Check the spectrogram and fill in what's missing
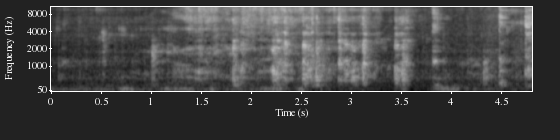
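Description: Large onions tossed into hot oil with whole cinnamon, cloves and cardamom for white mutton biryani, a sharp burst of sizzling followed by spoon clinks and scraping stirs against the pan.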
